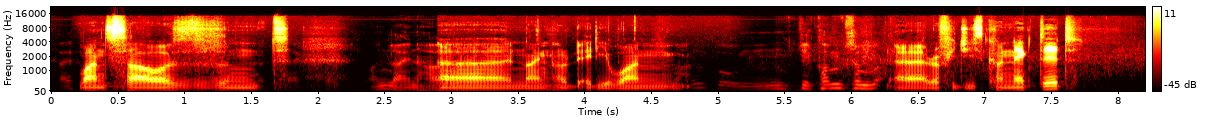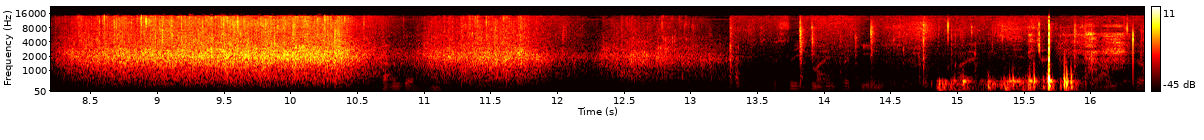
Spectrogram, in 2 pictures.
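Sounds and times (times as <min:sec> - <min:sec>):
speech: 0:00.2 - 0:04.9, 0:05.6 - 0:07.8
applause: 0:06.2 - 0:13.5.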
